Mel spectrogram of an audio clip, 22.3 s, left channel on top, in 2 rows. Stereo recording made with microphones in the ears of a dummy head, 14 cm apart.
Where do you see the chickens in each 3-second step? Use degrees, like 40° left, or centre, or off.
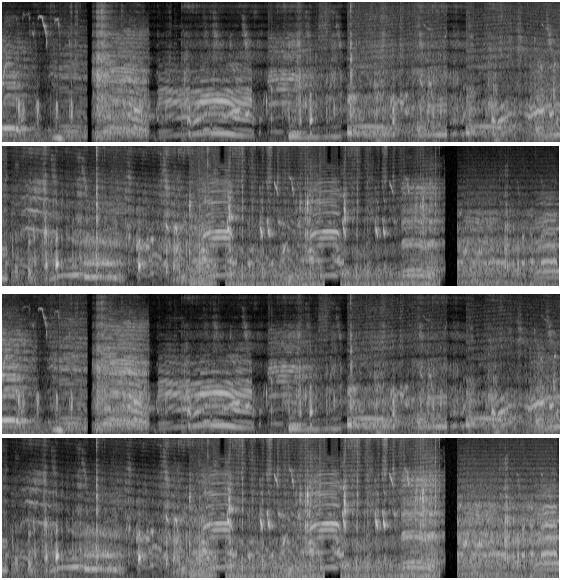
50° left, 50° left, 50° left, 40° left, 30° left, centre, 40° right, 50° right.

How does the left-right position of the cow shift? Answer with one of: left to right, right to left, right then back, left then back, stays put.
left then back.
